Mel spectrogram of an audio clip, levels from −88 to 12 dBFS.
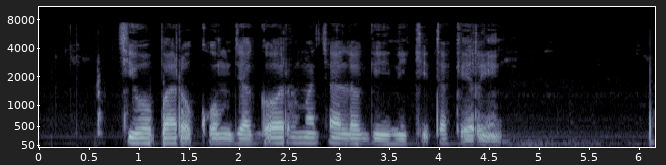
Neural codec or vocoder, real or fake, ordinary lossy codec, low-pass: none; real; AAC, 48 kbps; 7.2 kHz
